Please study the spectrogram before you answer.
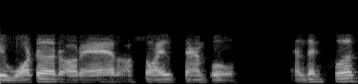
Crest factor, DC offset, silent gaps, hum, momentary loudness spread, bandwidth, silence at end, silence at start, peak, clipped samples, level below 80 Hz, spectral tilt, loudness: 16 dB; under 0.1%; none; none; 9 LU; 4.4 kHz; 0 s; 0 s; -8 dBFS; under 0.1%; -88 dBFS; -7 dB/octave; -24 LUFS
